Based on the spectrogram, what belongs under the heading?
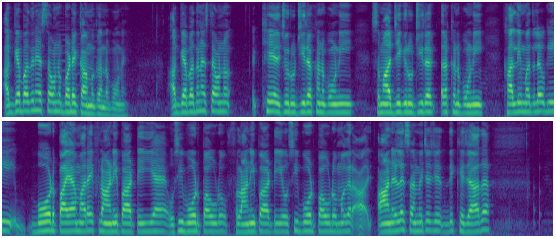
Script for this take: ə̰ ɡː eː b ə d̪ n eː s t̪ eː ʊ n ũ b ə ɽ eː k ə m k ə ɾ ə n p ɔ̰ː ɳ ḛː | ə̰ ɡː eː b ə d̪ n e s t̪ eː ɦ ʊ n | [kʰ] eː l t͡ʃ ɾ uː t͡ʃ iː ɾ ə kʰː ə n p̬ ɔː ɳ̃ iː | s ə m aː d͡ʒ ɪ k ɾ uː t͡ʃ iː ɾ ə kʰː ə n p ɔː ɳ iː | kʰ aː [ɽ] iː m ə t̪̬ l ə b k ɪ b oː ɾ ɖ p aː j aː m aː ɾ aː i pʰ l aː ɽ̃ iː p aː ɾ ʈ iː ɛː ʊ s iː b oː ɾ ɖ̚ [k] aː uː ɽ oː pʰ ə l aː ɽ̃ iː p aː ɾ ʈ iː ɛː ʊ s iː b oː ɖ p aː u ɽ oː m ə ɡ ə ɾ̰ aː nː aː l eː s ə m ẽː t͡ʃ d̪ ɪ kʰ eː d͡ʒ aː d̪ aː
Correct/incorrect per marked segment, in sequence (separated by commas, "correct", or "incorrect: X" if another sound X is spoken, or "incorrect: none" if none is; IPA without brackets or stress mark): correct, incorrect: l, incorrect: p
